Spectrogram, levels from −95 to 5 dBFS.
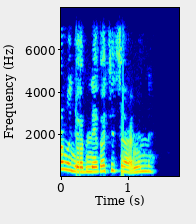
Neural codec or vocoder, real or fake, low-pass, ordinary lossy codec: none; real; 7.2 kHz; Opus, 64 kbps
